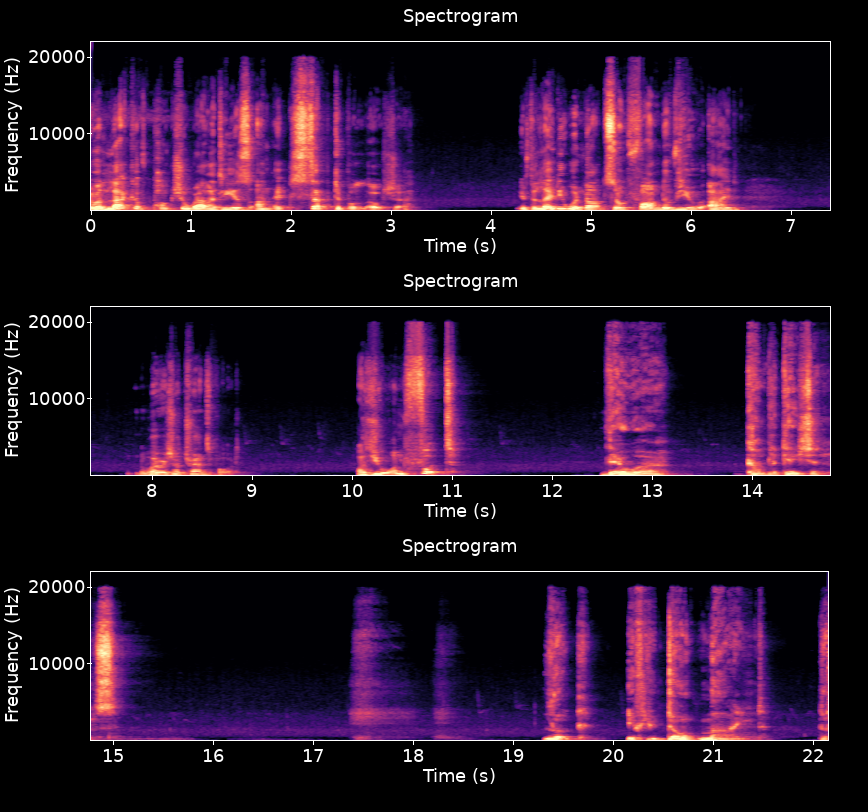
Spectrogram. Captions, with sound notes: Your lack of punctuality is unacceptable Osha. If the lady were not so fond of you I'd... Where is your transport? Are you on foot? There were, complications. [sniff] Look, if you don't mind,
